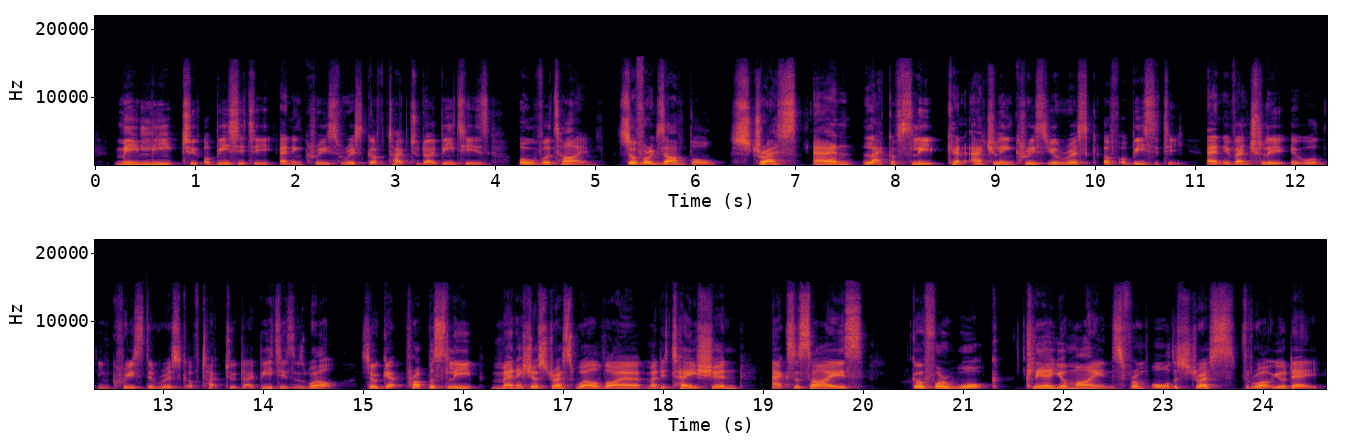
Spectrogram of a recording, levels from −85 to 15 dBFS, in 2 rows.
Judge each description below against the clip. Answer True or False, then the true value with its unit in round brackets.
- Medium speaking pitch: True (145 Hz)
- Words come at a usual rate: True (160 wpm)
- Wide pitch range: True (5.7 semitones)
